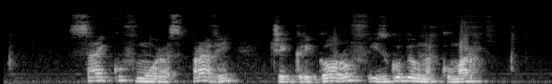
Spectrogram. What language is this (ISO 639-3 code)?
bul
